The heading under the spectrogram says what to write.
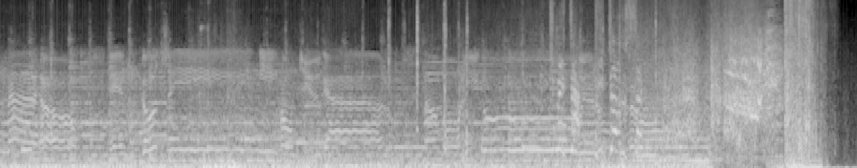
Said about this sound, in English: Finally, he snaps, turns to yell at Alexia and crashes the car.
